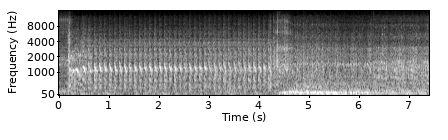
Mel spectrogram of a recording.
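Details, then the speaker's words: 6.0 diesel truck after replacing injector number four, following rough idle and stalling; starter cranks about four seconds, then it catches, flares and settles into a smooth, even idle with no stumbling. "when we got done and started it and we ran it a little bit yesterday it sounds so good it sounds so much better um it drives great"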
